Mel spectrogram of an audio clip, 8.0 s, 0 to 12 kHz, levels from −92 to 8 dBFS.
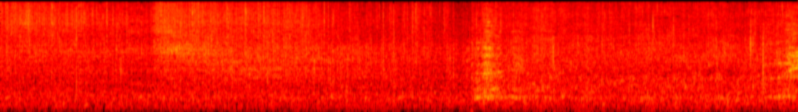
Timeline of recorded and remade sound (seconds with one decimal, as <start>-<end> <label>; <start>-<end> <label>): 0.0-5.2 recorded; 5.2-6.0 remade; 6.0-6.8 recorded; 6.8-7.4 remade; 7.4-8.0 recorded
